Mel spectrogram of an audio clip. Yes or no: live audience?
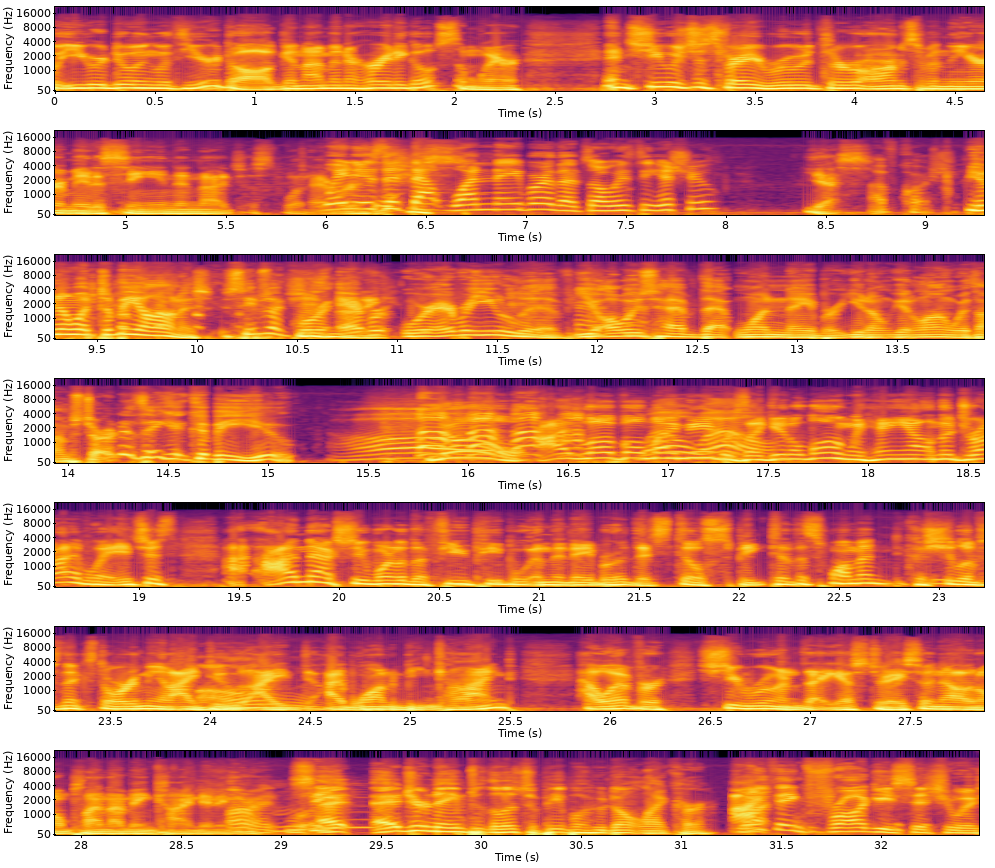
no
